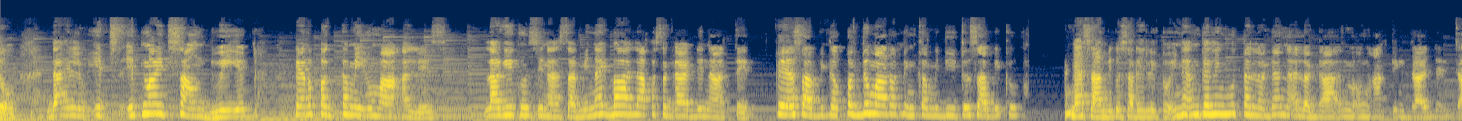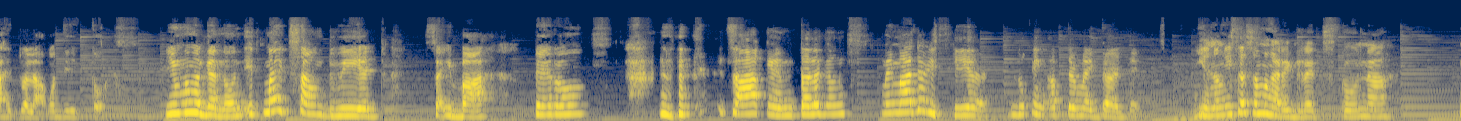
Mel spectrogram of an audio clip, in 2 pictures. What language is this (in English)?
Filipino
